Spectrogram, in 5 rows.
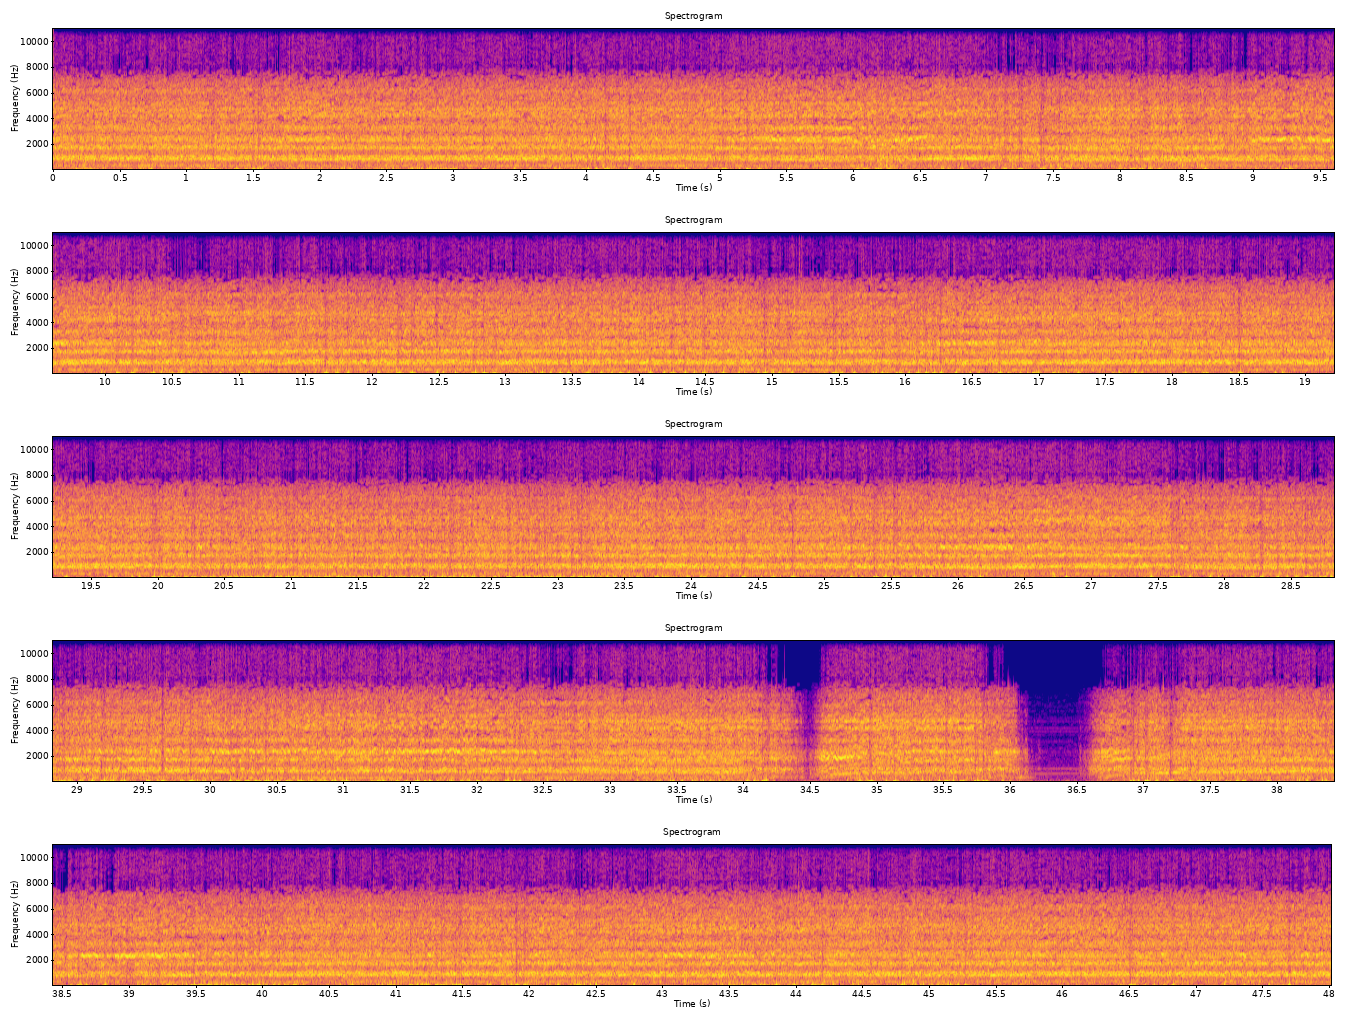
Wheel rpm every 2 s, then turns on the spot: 230, 230, 220, 210, 210, 220, 230, 230, 220, 240, 230, 240, 230, 230, 230, 210, 200, 120, 130, 220, 230, 230, 230, 240.
none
